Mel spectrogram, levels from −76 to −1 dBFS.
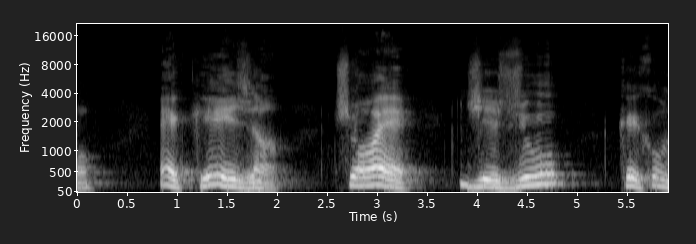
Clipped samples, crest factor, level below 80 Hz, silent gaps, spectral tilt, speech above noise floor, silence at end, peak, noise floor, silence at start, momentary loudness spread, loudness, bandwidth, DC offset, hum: under 0.1%; 18 dB; -56 dBFS; none; -7 dB/octave; 41 dB; 0 s; -2 dBFS; -59 dBFS; 0 s; 17 LU; -19 LUFS; 16 kHz; under 0.1%; none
